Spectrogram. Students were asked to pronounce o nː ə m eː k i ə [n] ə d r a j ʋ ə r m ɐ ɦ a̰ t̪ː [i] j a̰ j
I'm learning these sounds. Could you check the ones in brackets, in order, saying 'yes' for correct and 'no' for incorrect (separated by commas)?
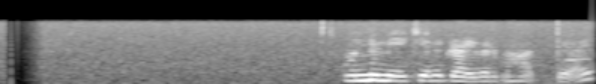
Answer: yes, no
